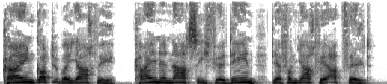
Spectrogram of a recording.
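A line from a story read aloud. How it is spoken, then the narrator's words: Calling out. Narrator (German): rief Phinees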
